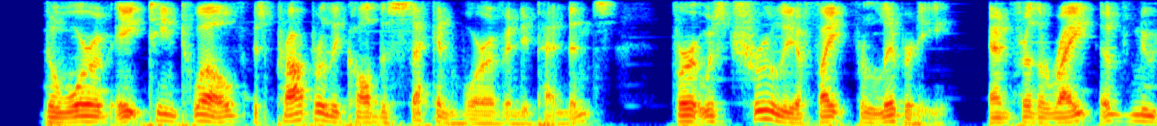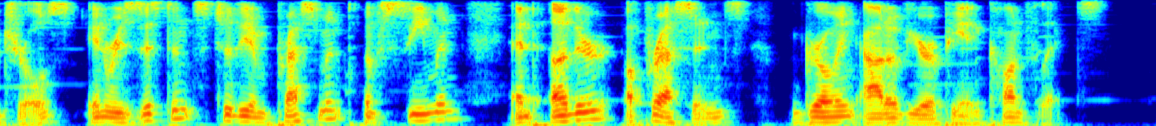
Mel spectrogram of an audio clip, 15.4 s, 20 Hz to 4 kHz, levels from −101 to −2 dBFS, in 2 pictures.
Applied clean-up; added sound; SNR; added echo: neural mask model DeepFilterNet 3.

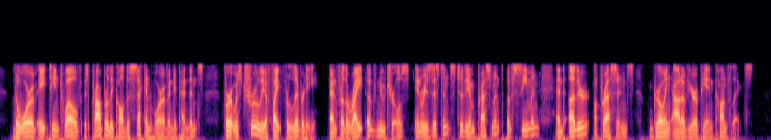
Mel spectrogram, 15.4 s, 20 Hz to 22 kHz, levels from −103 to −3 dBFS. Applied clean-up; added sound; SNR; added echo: none; none; none; none.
